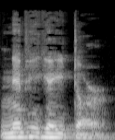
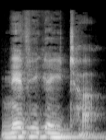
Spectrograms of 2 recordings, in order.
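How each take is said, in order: First: The final r sound is clearly pronounced. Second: The final r sound is left silent. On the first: "টর বলি" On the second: "এই আরটাকে বলে না, এটা silent রাখে"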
